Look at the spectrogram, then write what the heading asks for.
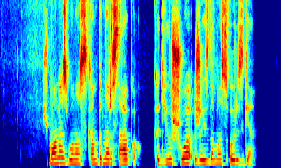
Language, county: Lithuanian, Šiauliai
